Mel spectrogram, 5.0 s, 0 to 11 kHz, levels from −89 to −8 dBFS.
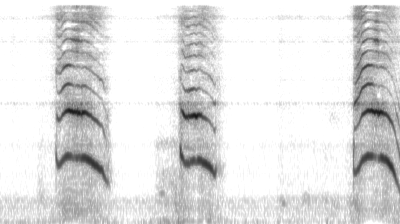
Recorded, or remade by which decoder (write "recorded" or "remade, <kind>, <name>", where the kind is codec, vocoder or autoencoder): remade, autoencoder, DAC-VAE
